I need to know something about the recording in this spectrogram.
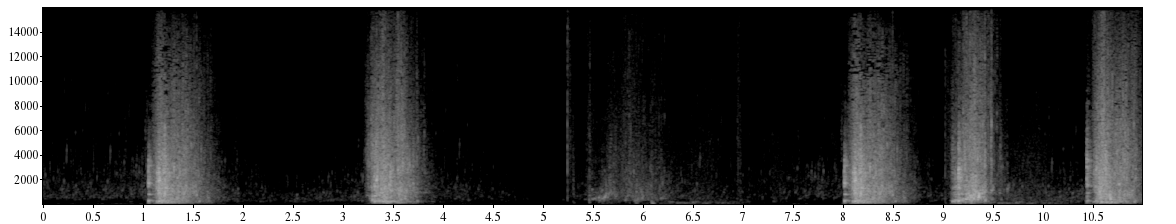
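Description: Water splashes loudly in short bursts.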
